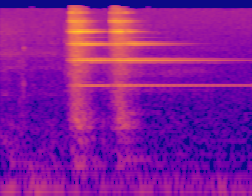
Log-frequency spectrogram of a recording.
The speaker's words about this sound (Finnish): Sen kun soitat ovikelloa.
